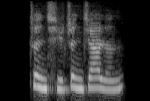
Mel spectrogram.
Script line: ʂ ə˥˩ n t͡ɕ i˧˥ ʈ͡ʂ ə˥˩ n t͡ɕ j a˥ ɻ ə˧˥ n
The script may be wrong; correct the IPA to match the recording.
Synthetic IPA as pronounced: ʈ͡ʂ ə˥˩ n t͡ɕʰ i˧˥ ʈ͡ʂ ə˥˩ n t͡ɕ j a˥ ɻ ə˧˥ n

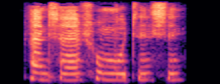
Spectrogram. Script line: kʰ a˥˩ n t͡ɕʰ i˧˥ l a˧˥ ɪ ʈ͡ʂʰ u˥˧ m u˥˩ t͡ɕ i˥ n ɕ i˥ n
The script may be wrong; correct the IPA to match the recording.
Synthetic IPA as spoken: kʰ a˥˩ n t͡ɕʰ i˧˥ l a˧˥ ɪ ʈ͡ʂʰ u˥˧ m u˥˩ t͡ɕ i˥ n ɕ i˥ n

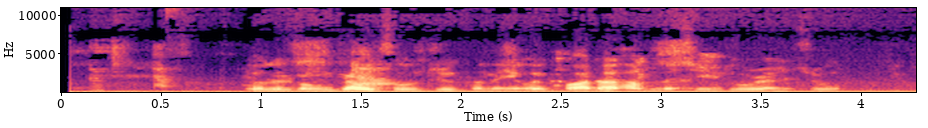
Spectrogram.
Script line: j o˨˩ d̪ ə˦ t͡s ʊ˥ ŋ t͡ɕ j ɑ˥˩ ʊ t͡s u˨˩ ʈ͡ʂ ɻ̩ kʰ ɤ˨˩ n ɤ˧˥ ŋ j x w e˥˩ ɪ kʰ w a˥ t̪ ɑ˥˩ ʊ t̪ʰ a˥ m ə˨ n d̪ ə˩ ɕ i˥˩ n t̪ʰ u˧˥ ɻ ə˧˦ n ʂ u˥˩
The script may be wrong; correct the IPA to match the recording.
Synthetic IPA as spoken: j o˨˩ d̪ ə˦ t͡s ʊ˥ ŋ t͡ɕ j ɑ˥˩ ʊ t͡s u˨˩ ʈ͡ʂ ɻ̩ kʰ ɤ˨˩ n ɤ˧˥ ŋ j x w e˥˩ ɪ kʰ w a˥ t̪ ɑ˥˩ ʊ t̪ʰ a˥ m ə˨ n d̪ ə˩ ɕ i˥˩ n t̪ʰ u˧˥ ɻ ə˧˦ n ʂ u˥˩

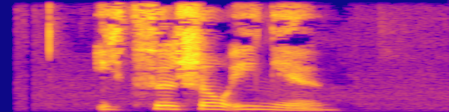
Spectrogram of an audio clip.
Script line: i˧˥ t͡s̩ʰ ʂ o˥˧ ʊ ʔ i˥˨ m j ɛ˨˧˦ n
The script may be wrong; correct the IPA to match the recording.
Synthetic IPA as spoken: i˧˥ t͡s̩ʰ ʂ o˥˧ ʊ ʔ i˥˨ n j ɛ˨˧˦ n

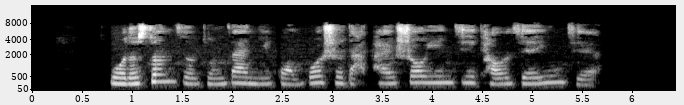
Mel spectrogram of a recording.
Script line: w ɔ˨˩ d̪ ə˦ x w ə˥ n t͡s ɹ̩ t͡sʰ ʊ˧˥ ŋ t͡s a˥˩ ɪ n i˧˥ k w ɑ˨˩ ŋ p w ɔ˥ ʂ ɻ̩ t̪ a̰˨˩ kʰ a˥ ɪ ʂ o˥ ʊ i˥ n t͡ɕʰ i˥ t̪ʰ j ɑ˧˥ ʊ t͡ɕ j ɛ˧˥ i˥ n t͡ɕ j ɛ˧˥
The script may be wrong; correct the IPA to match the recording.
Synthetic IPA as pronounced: w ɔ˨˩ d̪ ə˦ s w ə˥ n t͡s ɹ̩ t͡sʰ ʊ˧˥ ŋ t͡s a˥˩ ɪ n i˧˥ k w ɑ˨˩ ŋ p w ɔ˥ ʂ ɻ̩ t̪ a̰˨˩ kʰ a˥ ɪ ʂ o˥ ʊ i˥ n t͡ɕ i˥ t̪ʰ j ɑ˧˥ ʊ t͡ɕ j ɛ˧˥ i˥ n t͡ɕ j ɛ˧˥

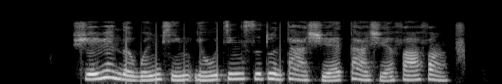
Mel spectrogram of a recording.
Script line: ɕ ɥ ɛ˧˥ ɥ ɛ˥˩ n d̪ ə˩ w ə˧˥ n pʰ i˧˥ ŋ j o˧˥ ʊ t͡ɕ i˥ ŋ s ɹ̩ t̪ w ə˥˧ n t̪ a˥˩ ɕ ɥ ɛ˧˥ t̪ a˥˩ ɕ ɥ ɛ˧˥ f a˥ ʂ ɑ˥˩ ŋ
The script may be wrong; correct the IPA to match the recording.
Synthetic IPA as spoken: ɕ ɥ ɛ˧˥ ɥ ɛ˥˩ n d̪ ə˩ w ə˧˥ n pʰ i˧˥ ŋ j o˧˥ ʊ t͡ɕ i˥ ŋ s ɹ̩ t̪ w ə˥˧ n t̪ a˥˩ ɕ ɥ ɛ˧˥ t̪ a˥˩ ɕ ɥ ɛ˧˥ f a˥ f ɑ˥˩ ŋ

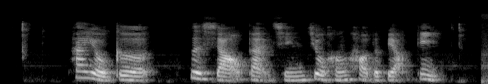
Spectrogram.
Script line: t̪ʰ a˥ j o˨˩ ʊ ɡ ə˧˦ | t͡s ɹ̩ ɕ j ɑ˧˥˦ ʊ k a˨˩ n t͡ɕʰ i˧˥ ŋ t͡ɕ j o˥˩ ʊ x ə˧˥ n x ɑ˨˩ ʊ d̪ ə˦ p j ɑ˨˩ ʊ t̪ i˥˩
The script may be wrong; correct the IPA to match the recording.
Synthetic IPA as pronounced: t̪ʰ a˥ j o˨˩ ʊ ɡ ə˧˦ | t͡s ɹ̩ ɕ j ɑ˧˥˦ ʊ k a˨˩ n t͡ɕʰ i˧˥ ŋ t͡ɕ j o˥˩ ʊ x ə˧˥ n x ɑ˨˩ ʊ d̪ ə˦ p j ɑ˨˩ ʊ t̪ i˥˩

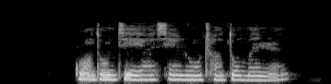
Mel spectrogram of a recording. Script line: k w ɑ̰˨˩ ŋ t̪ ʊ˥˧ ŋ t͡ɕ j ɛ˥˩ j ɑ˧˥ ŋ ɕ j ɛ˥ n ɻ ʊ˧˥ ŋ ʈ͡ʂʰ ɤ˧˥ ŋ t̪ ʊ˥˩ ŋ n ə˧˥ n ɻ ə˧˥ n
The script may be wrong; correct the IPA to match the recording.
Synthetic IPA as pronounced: k w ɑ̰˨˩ ŋ t̪ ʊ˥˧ ŋ t͡ɕ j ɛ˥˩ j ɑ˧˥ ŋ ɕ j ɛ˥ n ɻ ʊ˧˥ ŋ ʈ͡ʂʰ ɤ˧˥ ŋ t̪ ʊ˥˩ ŋ m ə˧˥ n ɻ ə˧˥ n

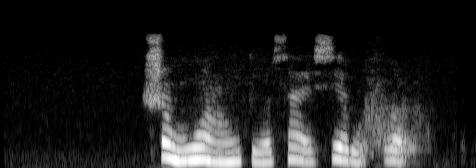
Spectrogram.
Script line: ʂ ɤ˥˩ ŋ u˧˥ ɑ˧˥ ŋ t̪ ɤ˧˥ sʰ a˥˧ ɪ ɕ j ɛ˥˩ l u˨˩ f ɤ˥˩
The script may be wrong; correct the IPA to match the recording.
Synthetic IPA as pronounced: ʂ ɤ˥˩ ŋ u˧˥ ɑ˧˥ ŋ t̪ ɤ˧˥ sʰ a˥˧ ɪ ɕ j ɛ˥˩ l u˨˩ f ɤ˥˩

